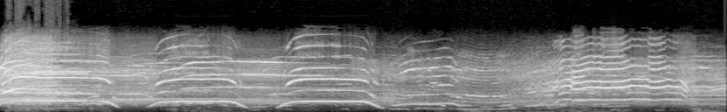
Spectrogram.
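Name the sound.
concert crowd screaming and cheering at a show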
